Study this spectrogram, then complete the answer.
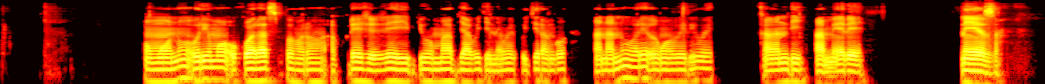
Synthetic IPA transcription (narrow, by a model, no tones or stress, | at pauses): umuːn̥huuɾimo̞ʔṵko̞ɾasi̥poɾoakoɾe̞ʃ̬eʒe̞ibjuːmabjaːβuɟe̞ne̞we̞kuɟiɾaŋɡo̞ | ananuːɾe̞umuβiɾiwe̞ | kʰaːndiame̞̰ɾe̞ | ne̞ːza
